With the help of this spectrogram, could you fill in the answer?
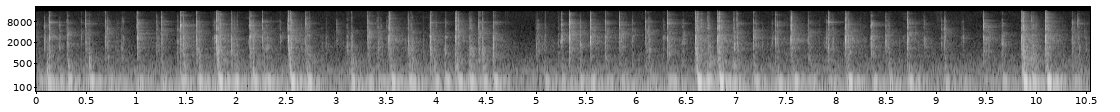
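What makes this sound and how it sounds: Rapid typing on a full-size black plastic computer keyboard with hollow keys, struck by the long nails and fingertips of both hands. Dense, bright, clicky keystrokes rattle over a steady low thudding body, with a brief lull near the middle before the fast typing resumes.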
